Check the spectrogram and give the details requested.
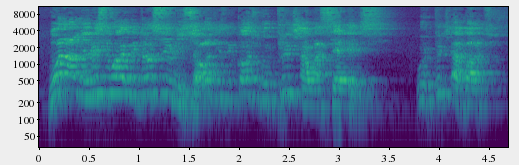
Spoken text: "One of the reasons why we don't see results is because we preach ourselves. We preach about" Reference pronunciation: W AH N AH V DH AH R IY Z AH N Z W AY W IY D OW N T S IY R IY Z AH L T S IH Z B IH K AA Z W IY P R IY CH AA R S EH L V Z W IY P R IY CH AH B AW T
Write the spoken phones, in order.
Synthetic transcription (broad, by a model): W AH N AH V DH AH R IY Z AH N W AY W IY D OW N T S IY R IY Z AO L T IH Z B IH K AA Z W IY P R IY CH AA W S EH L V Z W IY P R IY CH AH B AW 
